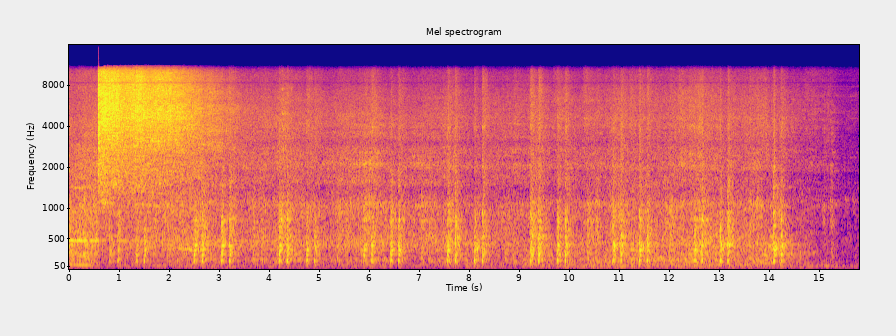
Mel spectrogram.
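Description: Passenger coaches of a locomotive-hauled intercity train passing at speed through a station. A rush of air hiss starts about half a second in, followed by repeated clicking of the wheels over the rail joints in quick groups as each bogie goes by. The sound fades away as the last coach passes near the end.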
